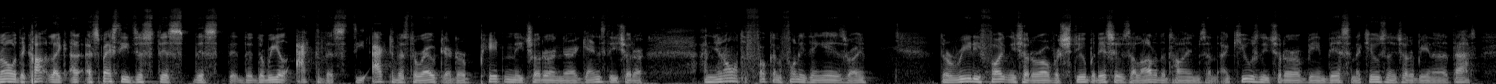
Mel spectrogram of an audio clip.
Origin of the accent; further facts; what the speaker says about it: Dublin, Leinster, Ireland; I was brought up in Darndale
